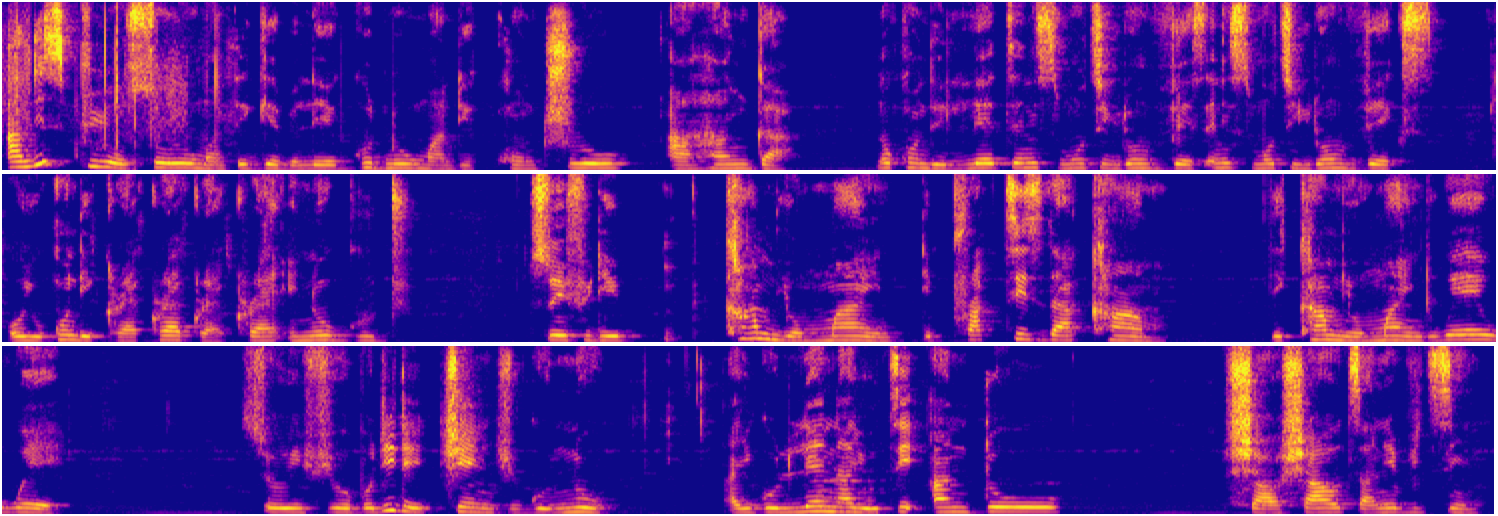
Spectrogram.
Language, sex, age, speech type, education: Nigerian Pidgin, female, 46-60, spontaneous, tertiary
